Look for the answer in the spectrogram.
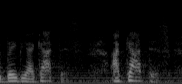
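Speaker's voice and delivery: low, hushed and steady; calm them with quiet certainty; soft divine reassurance. Acted. God comforting the believer, softly reassuring. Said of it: "He's telling you".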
